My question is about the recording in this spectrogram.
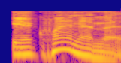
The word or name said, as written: equanimous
